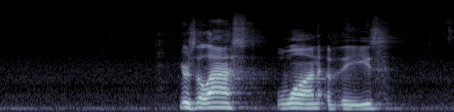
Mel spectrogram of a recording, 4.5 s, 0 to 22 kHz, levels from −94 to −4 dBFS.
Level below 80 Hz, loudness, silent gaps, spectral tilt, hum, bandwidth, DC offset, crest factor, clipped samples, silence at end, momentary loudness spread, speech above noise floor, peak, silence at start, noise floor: -84 dBFS; -30 LUFS; none; -7 dB/octave; none; 11.5 kHz; under 0.1%; 22 dB; under 0.1%; 0.75 s; 17 LU; 37 dB; -12 dBFS; 1.8 s; -66 dBFS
